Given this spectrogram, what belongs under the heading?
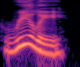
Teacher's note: For example, when you ask a question like, "Really?" your voice goes up slightly at the end. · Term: intonation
